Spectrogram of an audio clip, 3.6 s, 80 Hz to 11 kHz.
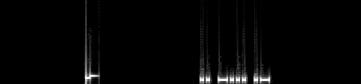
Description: Morse code, heard as a keyed tone, about 40 wpm, 700 Hz. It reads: IBA
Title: USA Call Sign Postfixes - 3 Letters 40wpm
